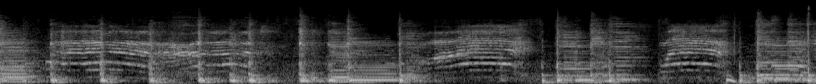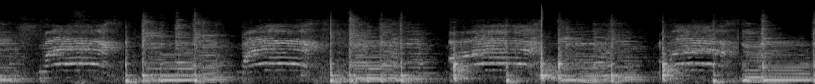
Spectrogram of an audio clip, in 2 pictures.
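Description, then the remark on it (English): A cat singing the blues yowls in long, wavering, tuneful meows, one drawn-out call after another in a steady back-and-forth call-and-response pattern, loud and continuous for the whole stretch with no talking. “So there's some kitty audio that's making the rounds. This cat sings the blues.”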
